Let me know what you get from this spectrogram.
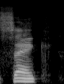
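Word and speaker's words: cinq: And sank is five, which is spelled c i n q.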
